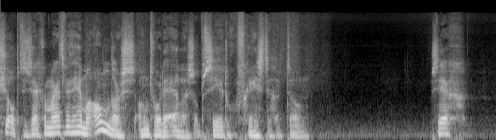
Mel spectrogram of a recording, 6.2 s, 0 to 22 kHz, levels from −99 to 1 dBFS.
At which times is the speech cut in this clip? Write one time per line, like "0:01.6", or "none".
none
